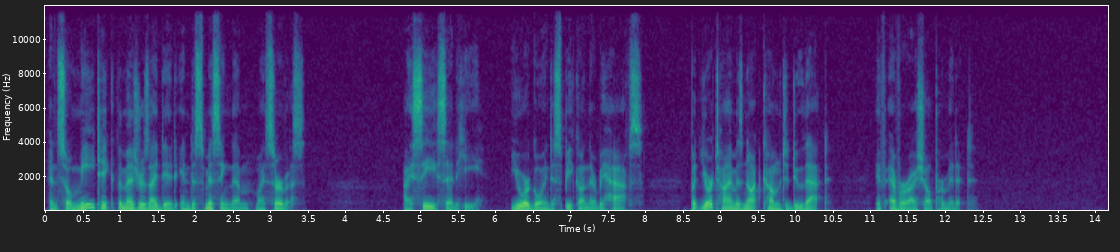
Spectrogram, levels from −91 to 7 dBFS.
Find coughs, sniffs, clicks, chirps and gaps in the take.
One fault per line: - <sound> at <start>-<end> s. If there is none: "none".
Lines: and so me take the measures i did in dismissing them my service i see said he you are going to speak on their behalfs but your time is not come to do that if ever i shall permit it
none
